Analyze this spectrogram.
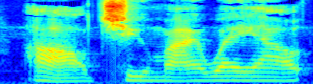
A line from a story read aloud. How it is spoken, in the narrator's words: growled the fox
